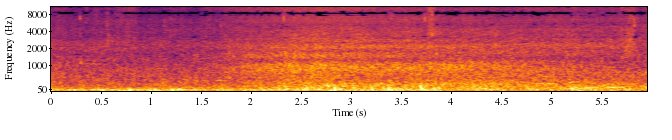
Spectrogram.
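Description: Traffic hums along a nearby street.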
